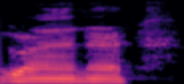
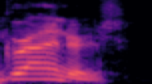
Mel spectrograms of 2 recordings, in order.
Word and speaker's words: Griner: What do you think about Brittney Grinders? Yo, Brittney Say her name Griner. right, correct.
